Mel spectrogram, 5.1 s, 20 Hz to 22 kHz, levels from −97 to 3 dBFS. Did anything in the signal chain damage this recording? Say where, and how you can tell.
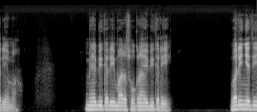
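No, nothing along the way seems to have damaged this speech, and there's no stage in the chain I'd point a finger at.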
